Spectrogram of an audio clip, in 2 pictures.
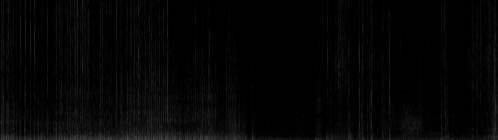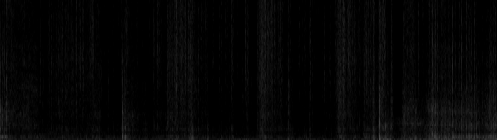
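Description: Long nails scratch the textured surface of a translucent plastic anti-slip mat rolled into a long hollow tube. The result is a dense, continuous crackle of scratchy, crinkling sound with a low hum beneath it. The sound is fuller and busier for the first few seconds, thins out in the middle, and grows louder again near the end.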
